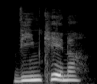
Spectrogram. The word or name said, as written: VINKENDERE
